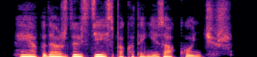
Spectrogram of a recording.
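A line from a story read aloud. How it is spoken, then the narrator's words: Plain. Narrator (Russian): сказала я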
